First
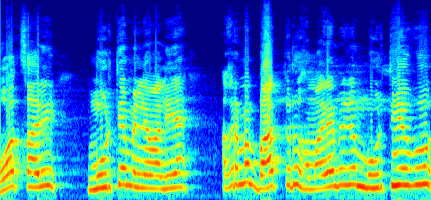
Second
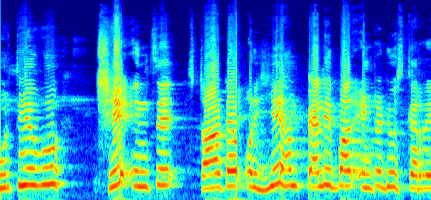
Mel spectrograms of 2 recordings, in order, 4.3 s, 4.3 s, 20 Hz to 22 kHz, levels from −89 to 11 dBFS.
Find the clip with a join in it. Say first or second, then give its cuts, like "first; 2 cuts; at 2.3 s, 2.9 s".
second; 1 cut; at 2.4 s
